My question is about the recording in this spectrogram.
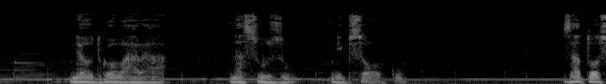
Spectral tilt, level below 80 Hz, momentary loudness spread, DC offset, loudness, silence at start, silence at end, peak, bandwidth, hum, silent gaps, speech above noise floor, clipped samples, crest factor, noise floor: -4.5 dB/octave; -54 dBFS; 20 LU; under 0.1%; -36 LUFS; 0 s; 0 s; -20 dBFS; 11.5 kHz; none; none; 21 dB; under 0.1%; 18 dB; -56 dBFS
